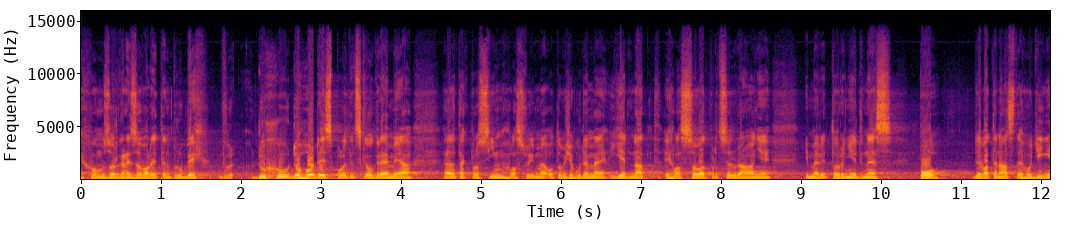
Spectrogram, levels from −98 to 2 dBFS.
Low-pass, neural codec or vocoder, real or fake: 14.4 kHz; none; real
